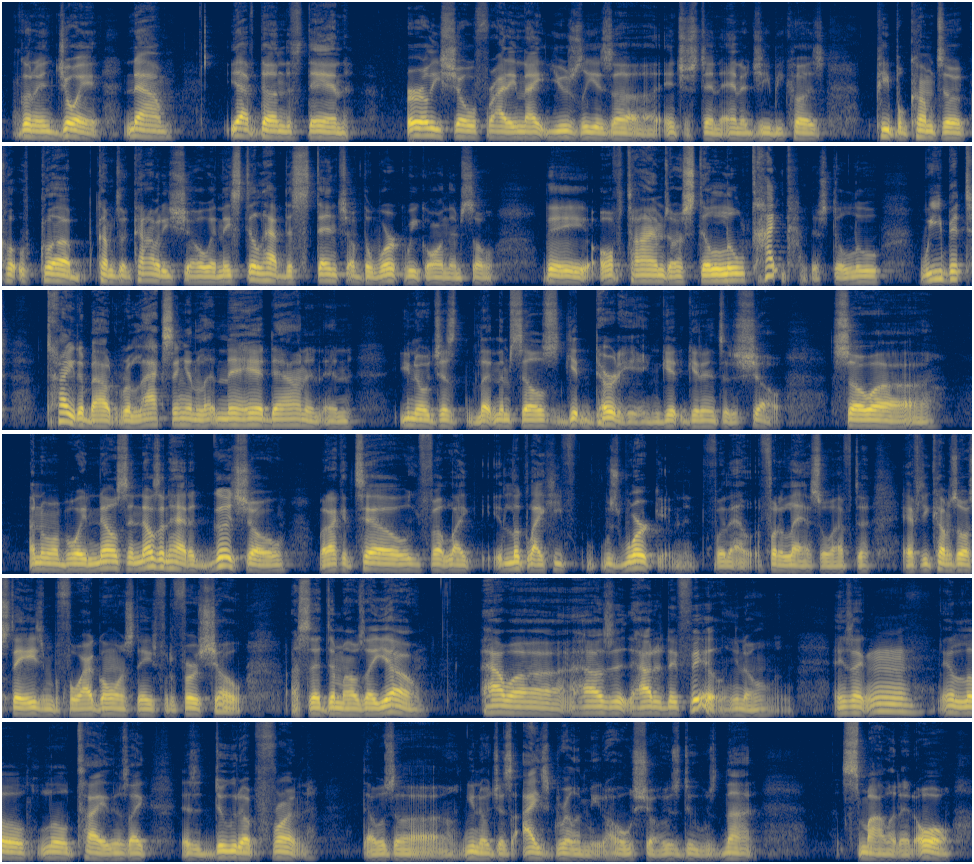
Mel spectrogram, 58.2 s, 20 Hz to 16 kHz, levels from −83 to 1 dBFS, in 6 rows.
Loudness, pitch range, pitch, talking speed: -17 LUFS, 100-120 Hz, 110 Hz, 190 wpm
